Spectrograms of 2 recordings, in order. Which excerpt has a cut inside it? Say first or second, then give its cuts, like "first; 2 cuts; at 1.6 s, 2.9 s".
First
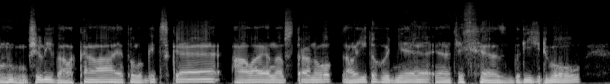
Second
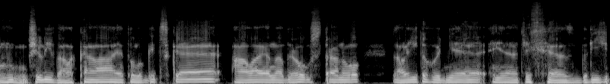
first; 3 cuts; at 2.8 s, 3.4 s, 4.4 s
